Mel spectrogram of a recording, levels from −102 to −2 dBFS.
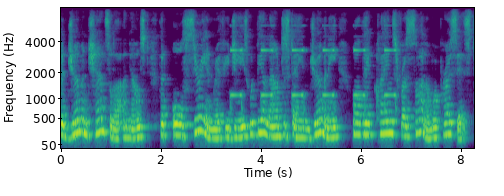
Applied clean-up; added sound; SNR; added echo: classical method WPE with log-MMSE.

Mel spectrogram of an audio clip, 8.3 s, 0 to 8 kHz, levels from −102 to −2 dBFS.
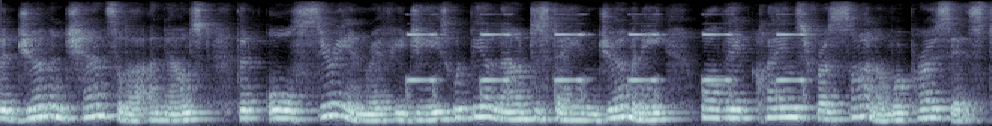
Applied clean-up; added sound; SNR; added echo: none; Bus / Alarm; 14 dB; reverberation time 0.6 s.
